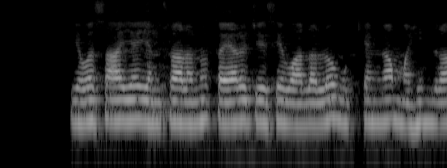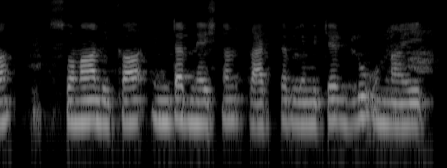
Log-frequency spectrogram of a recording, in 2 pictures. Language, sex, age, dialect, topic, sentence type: Telugu, male, 18-24, Southern, agriculture, statement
